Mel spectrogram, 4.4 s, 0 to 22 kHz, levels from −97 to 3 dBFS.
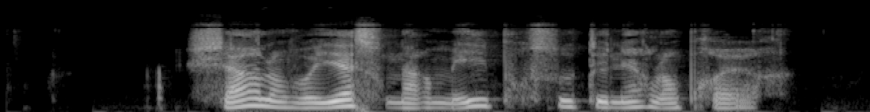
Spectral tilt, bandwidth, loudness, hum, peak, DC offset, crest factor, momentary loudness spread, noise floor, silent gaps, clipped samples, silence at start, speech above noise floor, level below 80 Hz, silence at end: -4 dB/octave; 9.6 kHz; -28 LUFS; none; -10 dBFS; under 0.1%; 18 dB; 13 LU; -76 dBFS; none; under 0.1%; 0.95 s; 48 dB; -66 dBFS; 0.45 s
